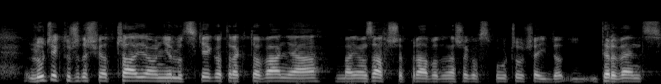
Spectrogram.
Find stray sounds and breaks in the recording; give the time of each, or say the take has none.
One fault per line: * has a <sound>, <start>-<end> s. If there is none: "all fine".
all fine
